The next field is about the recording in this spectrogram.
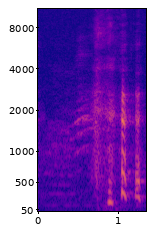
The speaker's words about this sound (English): My cat needs to stop. Hagrid, stop, Papa.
